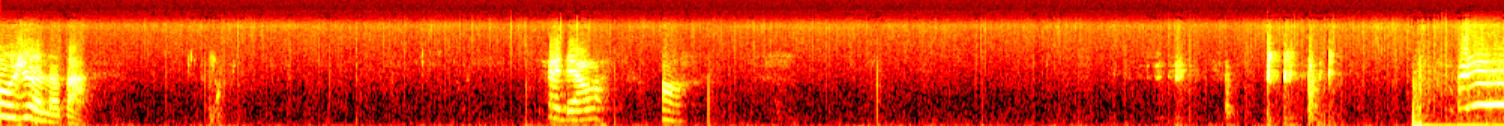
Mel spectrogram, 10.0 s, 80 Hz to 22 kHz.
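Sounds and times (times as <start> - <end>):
cat meowing: 9.6 - 10.0.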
